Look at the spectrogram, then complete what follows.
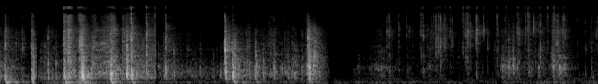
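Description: Cardboard and plastic packaging of a Pokémon card collection box being opened and handled: crinkling and tearing with several sharp knocks, then, after a short pause about three seconds in, quieter rustling as booster packs are handled.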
